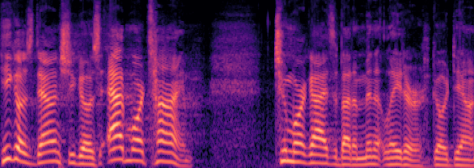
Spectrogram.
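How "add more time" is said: high, screamed drill-sergeant yell. Retelling what she screamed as each guy went down: retelling a screamed order. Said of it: "she's just screaming her head off".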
